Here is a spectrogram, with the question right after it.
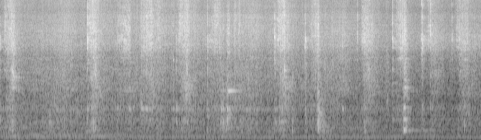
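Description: Khichuri of lentils, rice and fish is stirred in a frying pot, a utensil scraping and clinking against the metal in irregular strokes over a soft steady sizzle, with no talking.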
